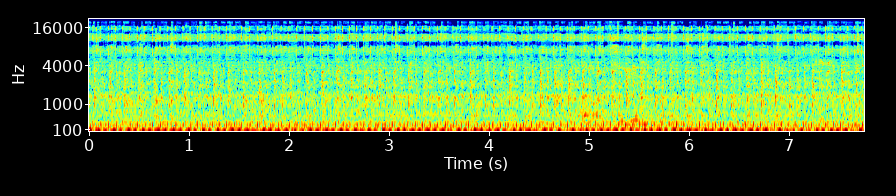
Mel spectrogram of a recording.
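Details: 2022 Lifan KPR200 after cold-engine valve clearance adjustment (intake 0.08 mm, exhaust 0.12 mm), started to check for leaks: steady, even single-cylinder thump at idle with no ticking or misses; normal, smooth idle.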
